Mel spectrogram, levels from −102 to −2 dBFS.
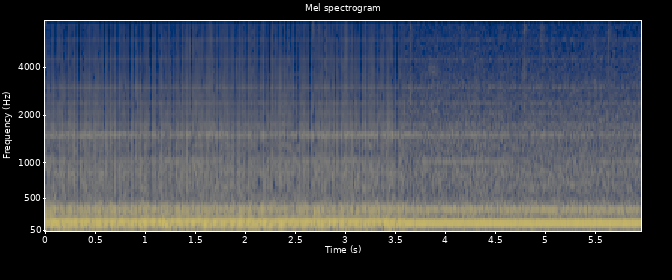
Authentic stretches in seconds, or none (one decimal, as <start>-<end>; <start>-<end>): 3.6-6.0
